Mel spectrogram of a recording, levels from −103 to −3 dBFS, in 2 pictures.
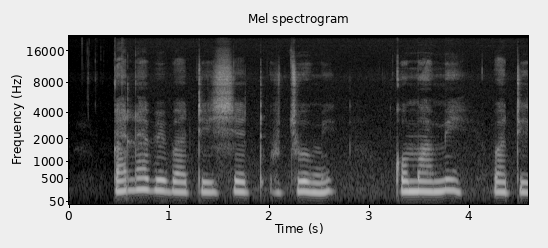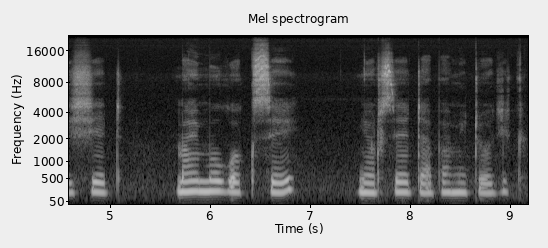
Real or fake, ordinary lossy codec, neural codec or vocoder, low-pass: real; none; none; none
